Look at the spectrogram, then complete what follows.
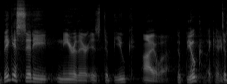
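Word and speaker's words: Dubuque: city near there is debuk Iowa debuk I can't even spell that yeah and and it it it doesn't even look like how it's pronounced either it's uh but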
